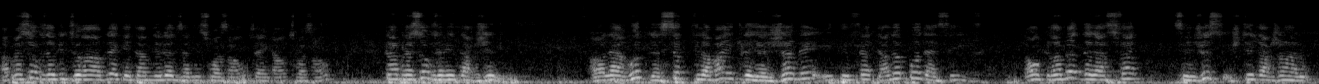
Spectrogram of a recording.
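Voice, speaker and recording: Quebec-accented male organizer, earnest, detailed address; high voice, distant pickup over heavy background noise. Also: fairly quick. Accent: Quebec French. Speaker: local organizer at a public meeting. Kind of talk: explanatory public address.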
